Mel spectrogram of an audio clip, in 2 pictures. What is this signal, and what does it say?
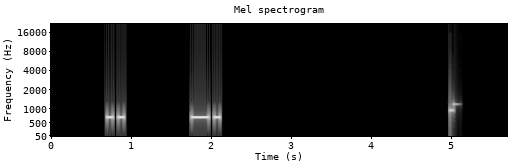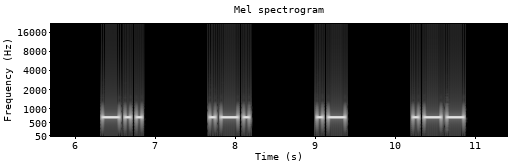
Morse code, heard as a keyed tone, about 17 wpm, spaced as for 8 wpm, 700 Hz. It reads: IN DRAW
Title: 4x Character Spacing - Top 300 Words - 17wpm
